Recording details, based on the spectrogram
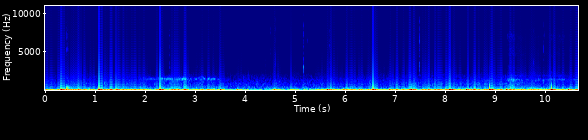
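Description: Soft low thumps repeating at about 78 a minute over a faint hum: a steady heartbeat.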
